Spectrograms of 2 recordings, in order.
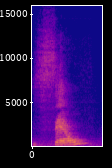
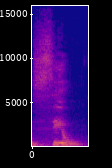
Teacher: em céu, um som aberto. Em seu, o som é fechado.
